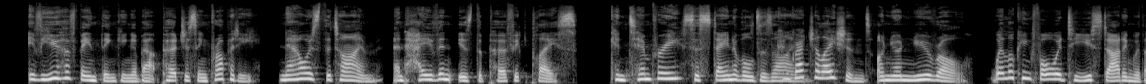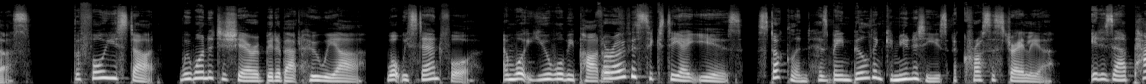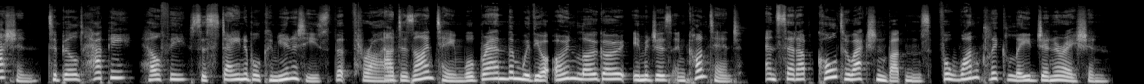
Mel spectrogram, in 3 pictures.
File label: Corporate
